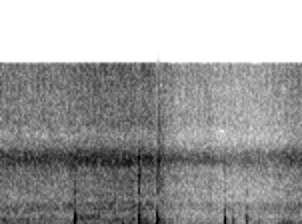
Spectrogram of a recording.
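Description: Steady sizzling hiss of burgers frying in an electric grill machine, with a few light clicks and taps from bottles being handled.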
